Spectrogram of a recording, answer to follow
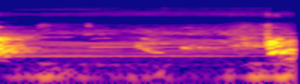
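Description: A steady, buzzing musical drone, one held note with many overtones, under a pause in a man's speech; his voice trails off at the start and comes back near the end.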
